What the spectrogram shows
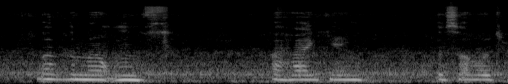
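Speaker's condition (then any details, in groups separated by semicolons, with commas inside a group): Cerebral palsy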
